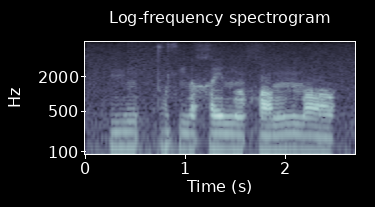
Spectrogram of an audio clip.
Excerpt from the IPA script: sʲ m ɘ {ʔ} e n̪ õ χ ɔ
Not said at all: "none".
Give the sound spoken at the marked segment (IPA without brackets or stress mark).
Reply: χ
